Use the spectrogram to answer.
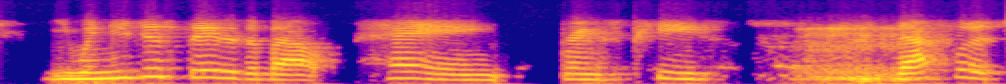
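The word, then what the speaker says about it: paix: PX pay peace PS in French p a i x pronounced pay is yes yes and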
